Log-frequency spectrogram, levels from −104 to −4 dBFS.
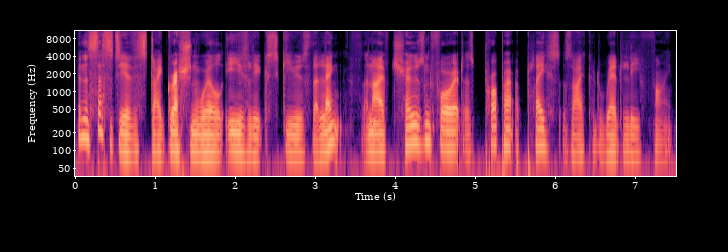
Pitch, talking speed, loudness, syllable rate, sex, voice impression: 100 Hz, 200 wpm, -26 LUFS, 5.3 syllables/s, male, masculine, adult-like, slightly thin, slightly weak, slightly bright, slightly halting, intellectual, slightly friendly, unique, slightly intense, slightly modest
